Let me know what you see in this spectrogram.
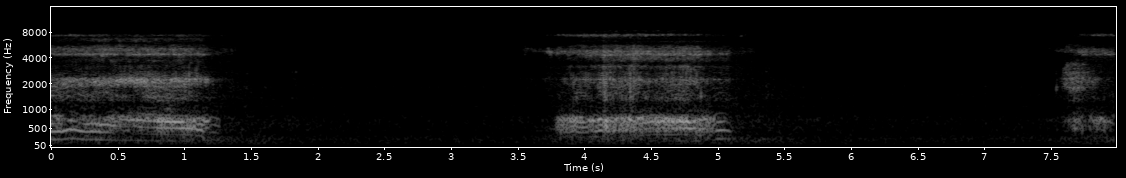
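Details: Adult man asleep: loud, buzzing, vibrating breaths about every four seconds with quiet pauses between; snoring.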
